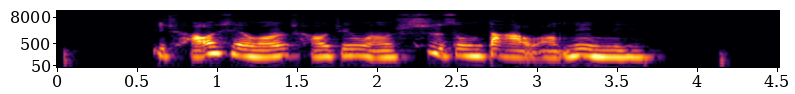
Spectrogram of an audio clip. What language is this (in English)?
Chinese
